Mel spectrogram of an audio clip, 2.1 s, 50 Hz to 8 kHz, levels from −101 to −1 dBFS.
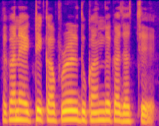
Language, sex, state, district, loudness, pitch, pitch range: Bengali, female, Assam, Hailakandi, -13 LUFS, 195 Hz, 190-210 Hz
